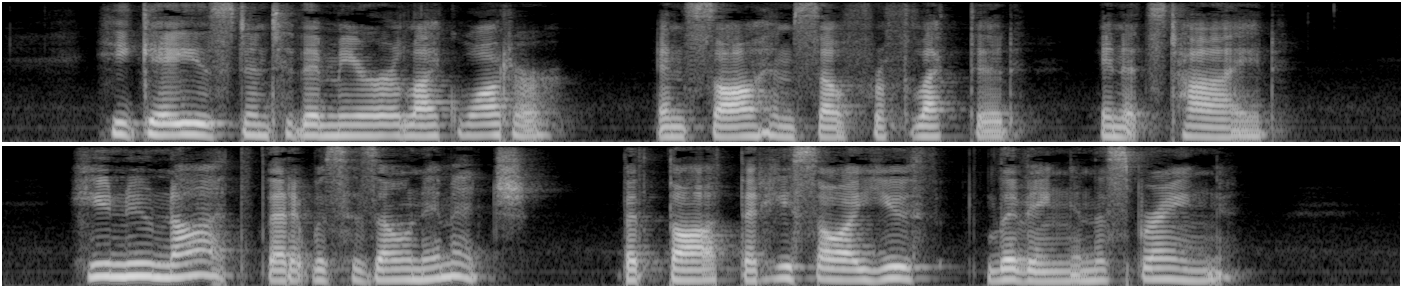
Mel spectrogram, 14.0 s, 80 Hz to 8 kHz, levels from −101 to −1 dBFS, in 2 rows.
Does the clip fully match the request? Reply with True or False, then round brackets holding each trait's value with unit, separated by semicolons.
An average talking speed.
True (145 wpm)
